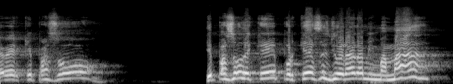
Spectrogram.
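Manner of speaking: plain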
